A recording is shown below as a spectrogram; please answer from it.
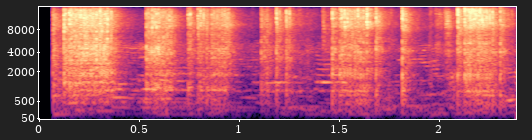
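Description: Clear adhesive tape pulled off its roll in a series of short, rasping rips, about five in two seconds.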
